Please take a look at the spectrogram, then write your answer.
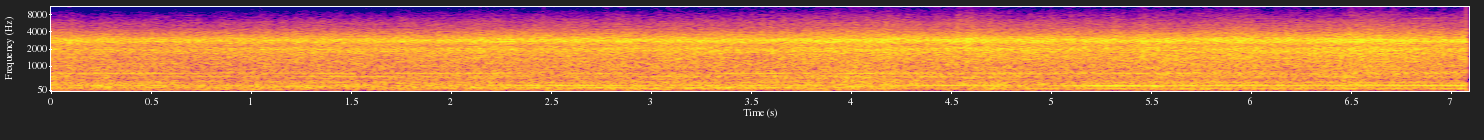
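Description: Two Genie screw-drive garage door openers lowering a door, producing a steady, loud mechanical drone and whine from the motor and screw drive that runs continuously throughout with no talking.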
